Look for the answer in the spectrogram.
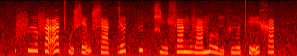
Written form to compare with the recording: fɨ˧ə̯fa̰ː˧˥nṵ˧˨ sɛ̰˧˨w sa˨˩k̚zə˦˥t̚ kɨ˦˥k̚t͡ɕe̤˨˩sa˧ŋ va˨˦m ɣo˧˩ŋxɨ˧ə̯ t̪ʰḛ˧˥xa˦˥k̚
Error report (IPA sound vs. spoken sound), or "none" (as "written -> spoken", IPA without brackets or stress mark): n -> t̪ʰ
